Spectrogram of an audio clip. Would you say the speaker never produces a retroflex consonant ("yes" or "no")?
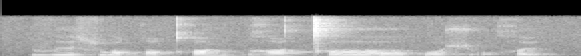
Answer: yes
